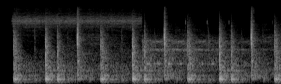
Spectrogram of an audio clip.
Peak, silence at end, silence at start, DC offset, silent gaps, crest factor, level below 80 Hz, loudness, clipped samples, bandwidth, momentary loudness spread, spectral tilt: -4 dBFS; 0 s; 0.1 s; under 0.1%; none; 26 dB; -64 dBFS; -30 LUFS; under 0.1%; 16.5 kHz; 5 LU; -2.5 dB/octave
